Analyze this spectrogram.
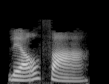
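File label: "疗法", Mandarin Chinese; chinese flashcards; hsk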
